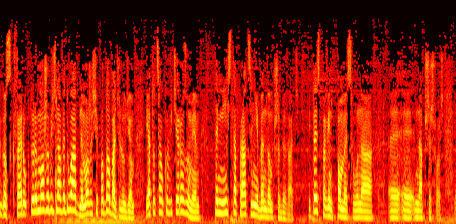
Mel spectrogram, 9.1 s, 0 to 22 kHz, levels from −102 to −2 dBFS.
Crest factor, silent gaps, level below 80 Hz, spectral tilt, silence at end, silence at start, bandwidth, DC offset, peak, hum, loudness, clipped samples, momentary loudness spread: 18 dB; none; -48 dBFS; -5.5 dB/octave; 0 s; 0 s; 14 kHz; under 0.1%; -6 dBFS; none; -24 LUFS; under 0.1%; 11 LU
